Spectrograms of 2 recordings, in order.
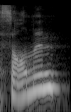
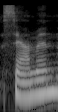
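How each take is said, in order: First: The L sound is pronounced. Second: The L sound is silent. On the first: The speaker calls it wrong. "they call it salmon" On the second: The speaker calls it right. "people mispronounce salmon"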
